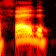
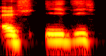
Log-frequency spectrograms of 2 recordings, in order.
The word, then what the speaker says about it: Fed: on va vooir la Fed mais fed on prononce fed on prononce pas FID donc il y a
